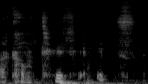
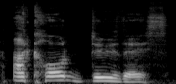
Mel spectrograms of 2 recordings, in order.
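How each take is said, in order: First: Whispered under the breath. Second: Louder, slow and drawn out; exasperated outburst. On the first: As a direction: mutter it almost silently, overwhelmed. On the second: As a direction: let the frustration out slowly and loudly. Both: Real, not acted.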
